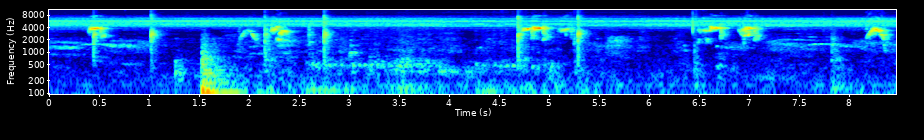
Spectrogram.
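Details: Lovebirds calling while eating food: scattered shrill, sharp chirps in small clusters, over a constant high hiss like insects or machinery, with soft low clatter.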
